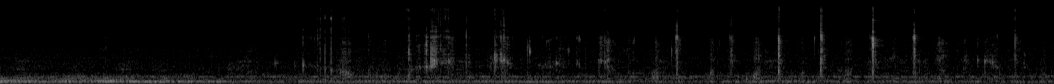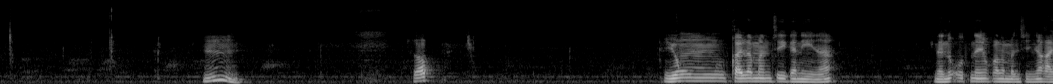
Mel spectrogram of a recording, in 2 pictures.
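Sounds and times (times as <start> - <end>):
crunchy fried chicken being chewed: 1.9 - 12.6.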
